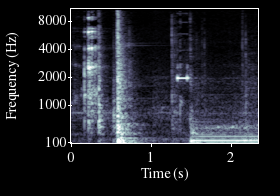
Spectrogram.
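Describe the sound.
A microwave oven is loaded and set running on a low setting to melt something. A few clunks and a short beep come first, then a steady low hum continues to the end.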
